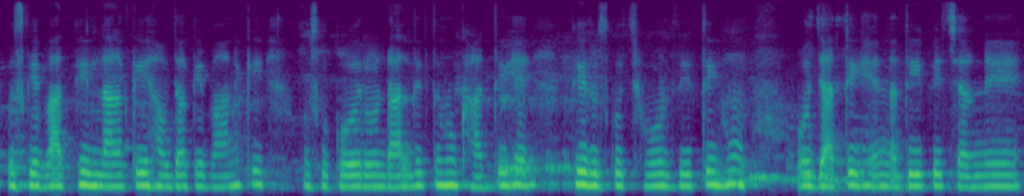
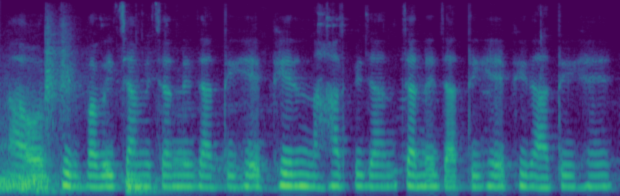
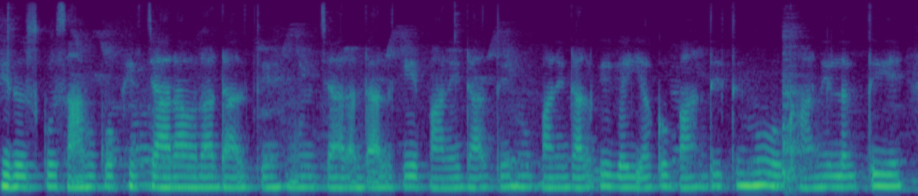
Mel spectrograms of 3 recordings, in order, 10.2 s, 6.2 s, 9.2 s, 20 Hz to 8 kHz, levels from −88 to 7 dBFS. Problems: none marked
